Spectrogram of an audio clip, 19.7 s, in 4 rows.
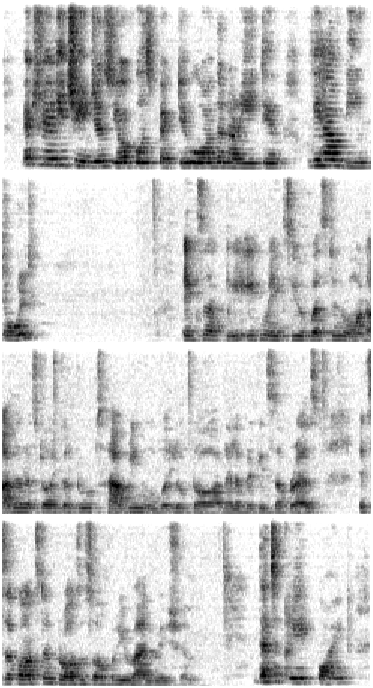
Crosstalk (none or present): none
